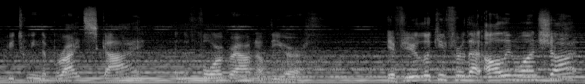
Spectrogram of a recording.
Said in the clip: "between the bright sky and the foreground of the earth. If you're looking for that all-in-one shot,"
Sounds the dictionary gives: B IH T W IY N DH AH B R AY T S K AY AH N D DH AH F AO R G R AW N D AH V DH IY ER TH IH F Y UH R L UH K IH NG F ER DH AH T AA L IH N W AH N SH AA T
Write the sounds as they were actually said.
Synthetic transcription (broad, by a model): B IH T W IY N DH AH B R AY T S K AY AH N DH AH F AO R G R AW N D AH V DH IY ER TH IH F Y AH R L UH K IH NG F ER DH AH T AA L IH N W AH N SH AA T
